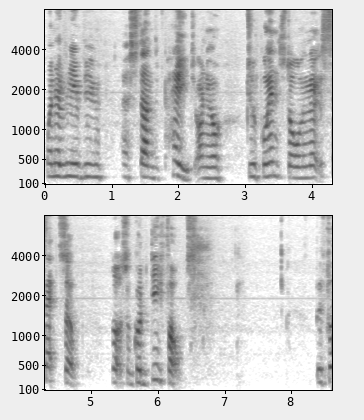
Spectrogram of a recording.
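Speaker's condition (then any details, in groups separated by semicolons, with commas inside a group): Cerebral palsy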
